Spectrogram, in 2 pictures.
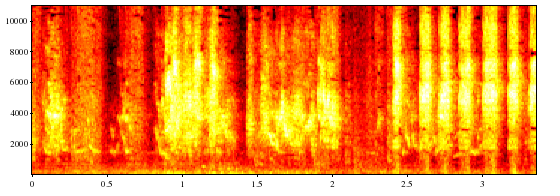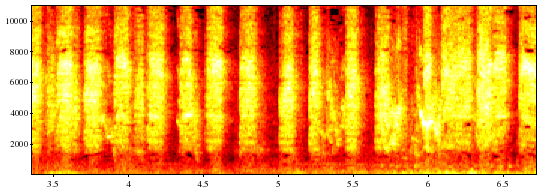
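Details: Courting budgerigars chatter in rapid, clicking pulses of high scratchy notes, several per second, broken by brief pauses and ending in a louder burst of squawks.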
